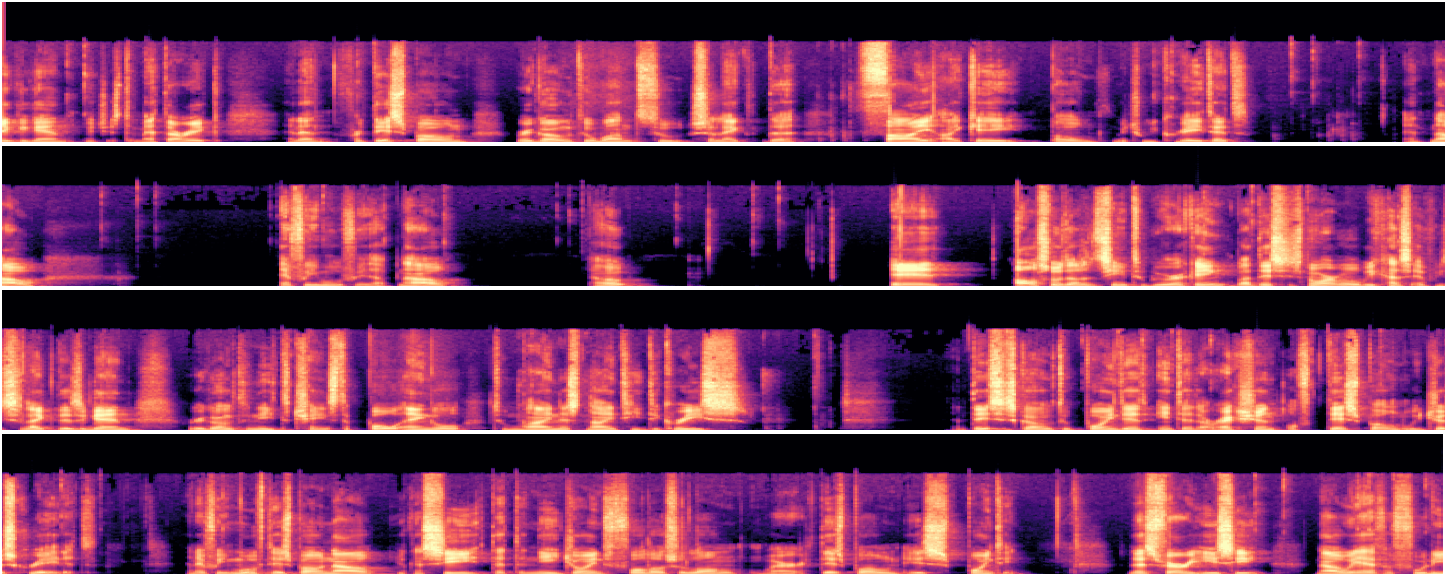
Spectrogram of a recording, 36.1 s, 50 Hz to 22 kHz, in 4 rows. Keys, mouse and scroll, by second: 2.1-5.3 drag, 8.0-8.3 shift+middle drag, 8.3 ctrl+s, 8.4-10.6 middle drag, 10.6 click, 10.8-11.3 middle drag, 11.3 click, 12.4 click, 13.2 click, 13.8-17.6 middle drag, 17.6 click, 19.8-23.0 drag, 24.2-26.1 middle drag, 26.1 click, 26.6-28.4 middle drag, 28.4 click, 34.6 alt+g, 34.8-35.4 middle drag, 35.4 click, 35.7-36.0 middle drag.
